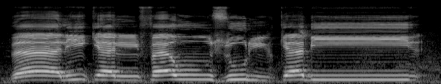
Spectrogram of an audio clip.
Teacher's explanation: ذالک الفوز الکبیر، ذالک ذال باریک ہے، ذالک الفوز الکبیر، را یہاں پر باریک ہے، یا ساکن سے پہلے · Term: را باریک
